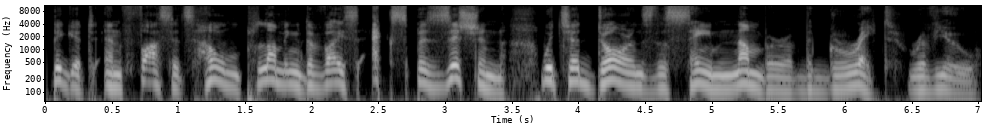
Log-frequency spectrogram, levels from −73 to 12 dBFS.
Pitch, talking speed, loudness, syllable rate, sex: 135 Hz, 135 wpm, -21 LUFS, 4.3 syllables/s, male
